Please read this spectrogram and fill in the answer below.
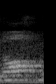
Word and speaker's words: knock: While we were taking our dinner, somebody dash knocked the door. Here K is silent.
